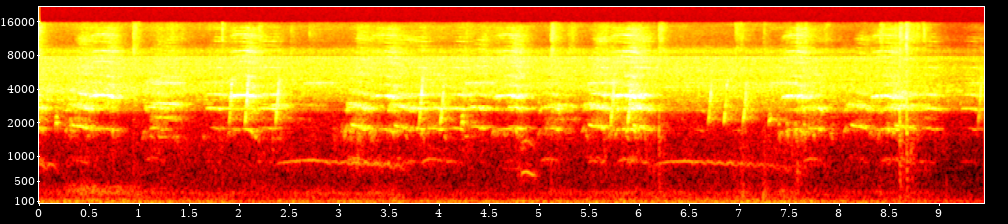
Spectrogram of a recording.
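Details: Wild birds calling outdoors in a family's nature recording: short high chirps and brief twittering bursts recur at irregular intervals over a steady insect-like hiss, with a soft low whistle drifting in the middle register.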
